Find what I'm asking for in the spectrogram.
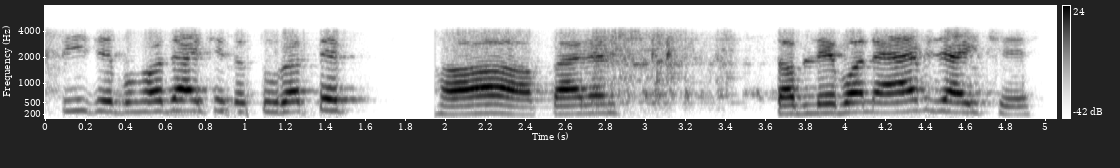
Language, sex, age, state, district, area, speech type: Maithili, female, 30-45, Bihar, Madhubani, rural, conversation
